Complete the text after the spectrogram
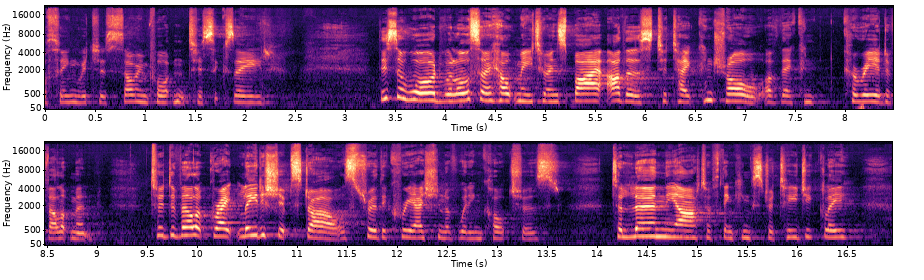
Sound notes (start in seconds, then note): none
